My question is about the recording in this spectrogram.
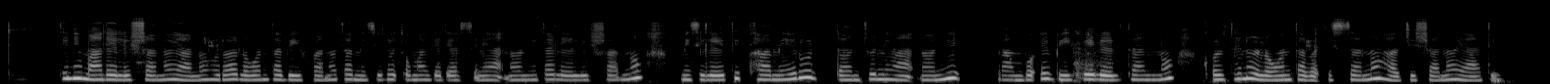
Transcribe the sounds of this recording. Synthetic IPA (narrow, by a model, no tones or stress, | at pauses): t̪ɪnɪmaːleːlɪʃːɐnːɔjaːnːɔhʊɾalɔwɔnt̪ːɐbiːfːɐnːɔt̪ɐmɪsɪlɛt̪ʼʊmɐɡɛd̪ɪɐsːɪnɪhaːʔnoːnːɪt̪ɐleːlɪʃːɐnːɔmɪsɪle̞ːt̪ɪkʰameːɾʊd̪̥ɐnt͡ʃːʊnːɪhaːʔnonːɪ | lɐmbɔʔɛbiːfeːleːlt̪ɐnːɔkʼɔlt̪ɛnɔlɔwɔnt̪ːɐbɐt̪ʼɪsːɐnːɔhɐɾd͡ʒɪʃːɐnːɔjaːt̪ɪ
